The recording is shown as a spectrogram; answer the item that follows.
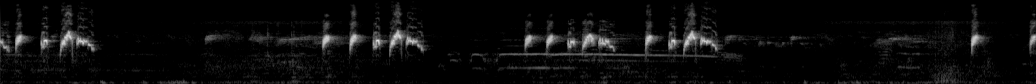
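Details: Red-whiskered bulbul calling a rival, kept for song training: bursts of bright, bubbly warbled notes in quick clusters with short pauses, plus a long, steady, thin tone held in the middle.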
